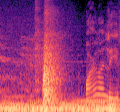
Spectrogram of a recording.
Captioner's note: door banging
